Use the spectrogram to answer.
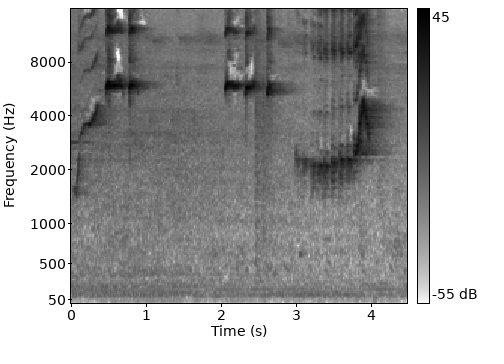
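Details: White-rumped shama male calling to his partner, giving high piercing whistle notes in pairs, then a long, even, clear whistle that jumps upward sharply at the end.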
